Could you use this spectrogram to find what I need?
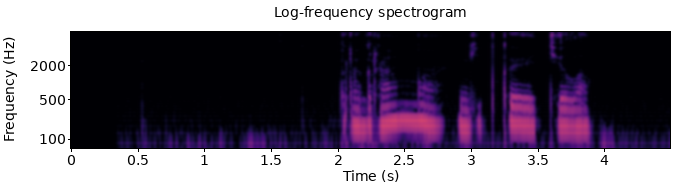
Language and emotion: Russian, neutral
